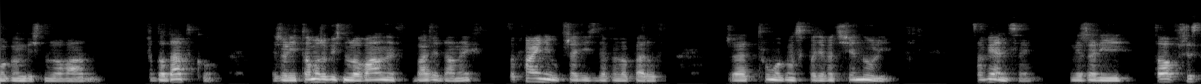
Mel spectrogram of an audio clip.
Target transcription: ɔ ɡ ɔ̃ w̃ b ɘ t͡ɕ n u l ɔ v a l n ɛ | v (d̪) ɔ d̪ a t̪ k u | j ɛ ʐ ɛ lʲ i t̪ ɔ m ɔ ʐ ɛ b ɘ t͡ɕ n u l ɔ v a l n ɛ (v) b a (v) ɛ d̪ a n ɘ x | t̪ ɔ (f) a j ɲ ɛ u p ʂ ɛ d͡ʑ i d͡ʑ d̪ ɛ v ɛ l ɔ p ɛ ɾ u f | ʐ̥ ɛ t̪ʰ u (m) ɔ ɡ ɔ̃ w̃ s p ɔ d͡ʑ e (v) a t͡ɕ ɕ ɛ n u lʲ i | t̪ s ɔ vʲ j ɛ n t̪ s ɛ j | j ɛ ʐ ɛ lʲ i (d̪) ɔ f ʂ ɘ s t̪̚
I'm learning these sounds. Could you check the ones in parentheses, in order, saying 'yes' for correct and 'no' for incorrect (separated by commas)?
yes, yes, no, yes, yes, yes, no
